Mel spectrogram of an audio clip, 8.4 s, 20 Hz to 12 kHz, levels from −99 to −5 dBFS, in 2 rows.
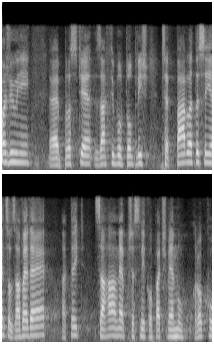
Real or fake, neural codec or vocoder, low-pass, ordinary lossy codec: fake; codec, 16 kHz, 0.5 kbps, FunCodec, trained on LibriTTS, 25 frames a second; 7.2 kHz; AAC, 64 kbps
